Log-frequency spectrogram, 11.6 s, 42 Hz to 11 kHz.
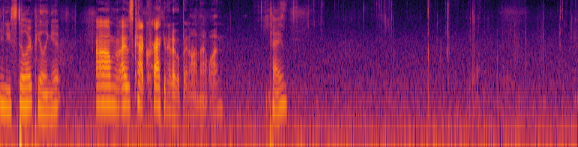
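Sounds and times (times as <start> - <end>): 
speech: 0.0 - 4.6, 5.3 - 6.0
faint steady hiss: 0.0 - 11.5
quiet chewing of something sweet with soft crunches: 4.5 - 11.5.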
